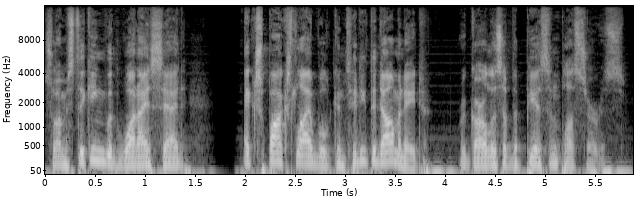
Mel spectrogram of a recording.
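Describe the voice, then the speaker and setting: A man speaks at a fairly quick pace. His voice is somewhat breathy and fairly high in pitch. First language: Finnish. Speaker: gaming video reviewer. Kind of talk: scripted narration.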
